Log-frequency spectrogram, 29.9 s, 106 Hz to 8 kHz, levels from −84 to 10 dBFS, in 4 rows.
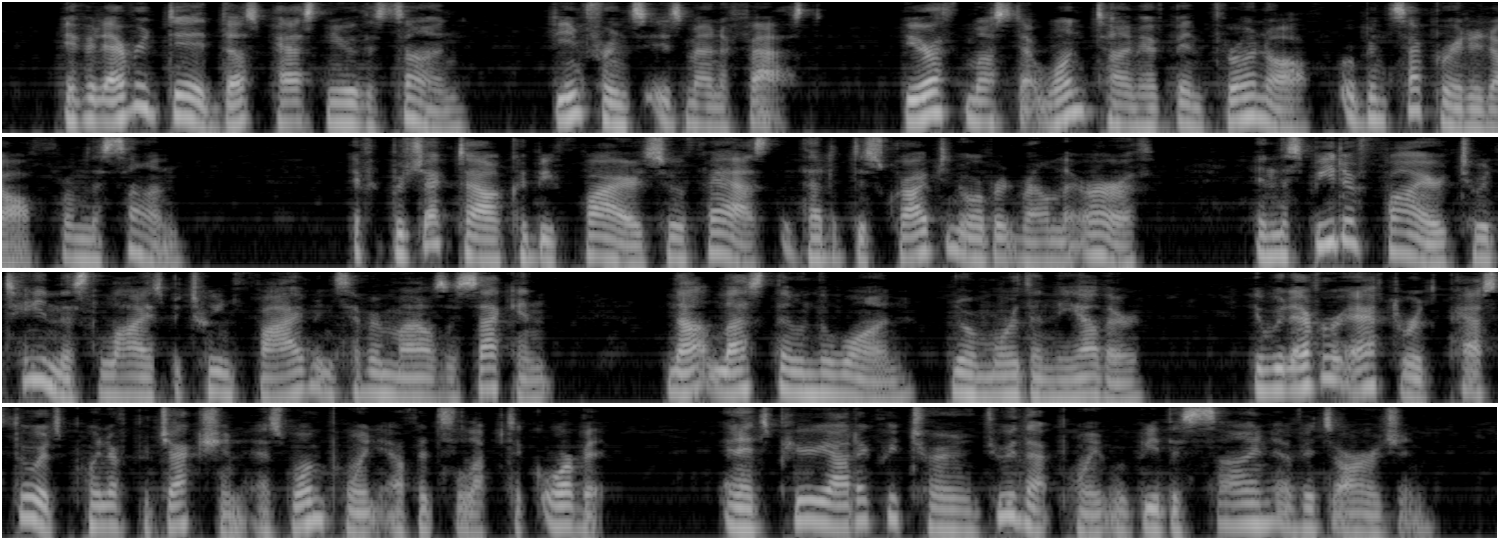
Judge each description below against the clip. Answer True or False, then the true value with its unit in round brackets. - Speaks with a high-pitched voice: False (140 Hz)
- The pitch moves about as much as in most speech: True (4.7 semitones)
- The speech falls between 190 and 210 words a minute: True (205 wpm)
